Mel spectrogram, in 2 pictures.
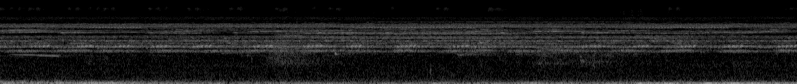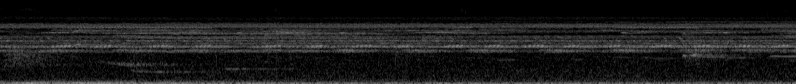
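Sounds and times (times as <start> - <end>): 
thunderstorm rumbling: 0.0 - 2.0
insect chorus buzzing at dusk in Mohoba forest, Congo Basin Rainforest: 0.0 - 15.9.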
